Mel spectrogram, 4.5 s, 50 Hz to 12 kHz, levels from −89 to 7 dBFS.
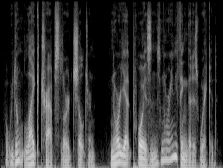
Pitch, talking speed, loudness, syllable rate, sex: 100 Hz, 190 wpm, -18 LUFS, 5.2 syllables/s, male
